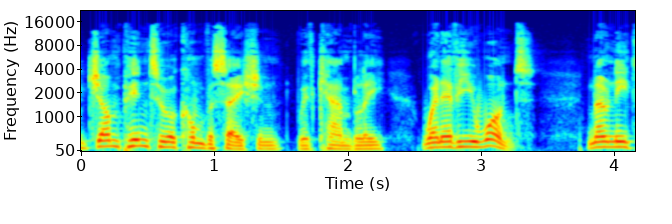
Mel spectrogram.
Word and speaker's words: Cambly: Cambly, that's spelled C-A-M-B-L-Y, Cambly.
